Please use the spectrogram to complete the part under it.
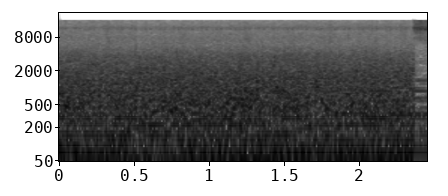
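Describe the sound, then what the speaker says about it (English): A river's flowing water makes a steady, continuous broadband rush with no breaks, looping evenly as a close ambient bed with no voices. "this river flow sound effect that is playing in a loop"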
